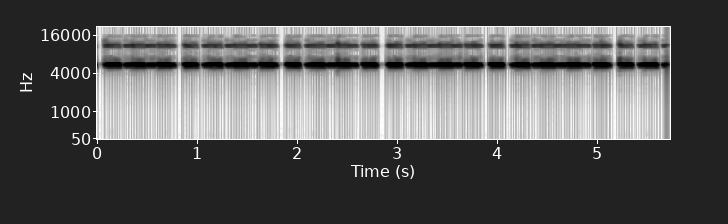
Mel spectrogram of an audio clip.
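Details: Persistent chirping of two crickets: bright, high, buzzy pulses repeating rapidly with small irregular pauses, the only sound present.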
